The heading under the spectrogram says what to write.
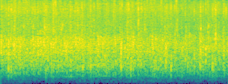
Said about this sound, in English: Why don't we give a big Jesus clap offering to him? Wow!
